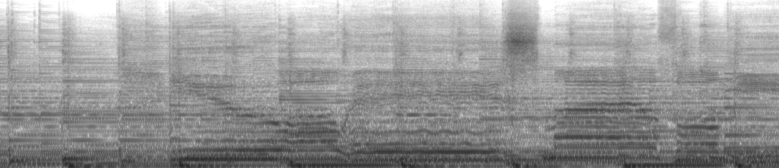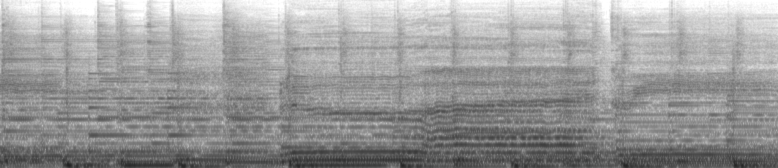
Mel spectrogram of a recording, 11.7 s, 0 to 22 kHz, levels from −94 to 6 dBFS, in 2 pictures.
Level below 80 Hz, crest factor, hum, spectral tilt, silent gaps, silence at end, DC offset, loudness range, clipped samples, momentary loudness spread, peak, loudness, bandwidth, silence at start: -22 dBFS; 14 dB; none; -6 dB/octave; none; 0 s; under 0.1%; 2 LU; under 0.1%; 4 LU; -2 dBFS; -18 LUFS; 16 kHz; 0 s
